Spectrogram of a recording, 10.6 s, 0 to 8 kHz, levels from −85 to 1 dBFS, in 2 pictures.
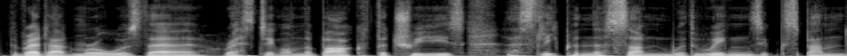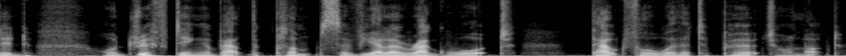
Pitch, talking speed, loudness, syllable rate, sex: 100 Hz, 185 wpm, -22 LUFS, 5.0 syllables/s, male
